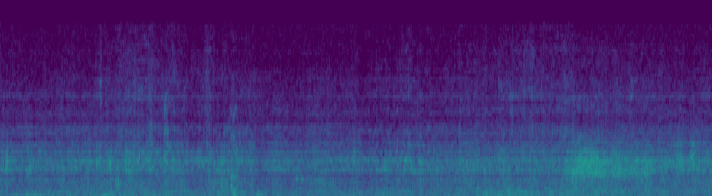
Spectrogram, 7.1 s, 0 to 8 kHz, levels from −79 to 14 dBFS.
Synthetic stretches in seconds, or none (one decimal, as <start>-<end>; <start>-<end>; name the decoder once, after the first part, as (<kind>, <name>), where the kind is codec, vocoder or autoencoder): 1.4-2.3 (vocoder, HiFi-GAN); 3.6-4.3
